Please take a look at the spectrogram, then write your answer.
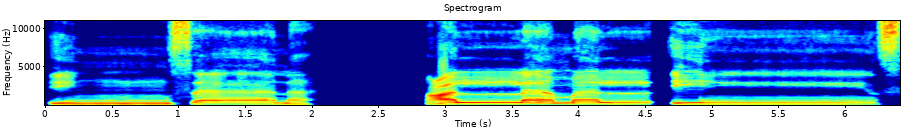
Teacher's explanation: নুন সাকিনের পরে ইকফারা হরফ সিন আসছে তাই এই নুনকে নাকের ভিতরে লুকাইয়া গুন্নার সহিত পড়বো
